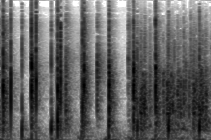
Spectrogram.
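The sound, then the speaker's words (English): A lone person clapping their hands in a room full of people and microphones: crisp, separate claps at first, then faster, closer-spaced clapping toward the end. “Why would I be the only one clapping here?”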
